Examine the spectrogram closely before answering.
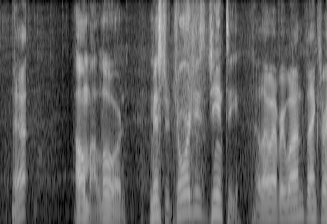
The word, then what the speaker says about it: Georges: Well, yeah, but I actually like the, because it's Georges, technically. Yeah, Georges. But I like that extra syllable when you go Georges.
